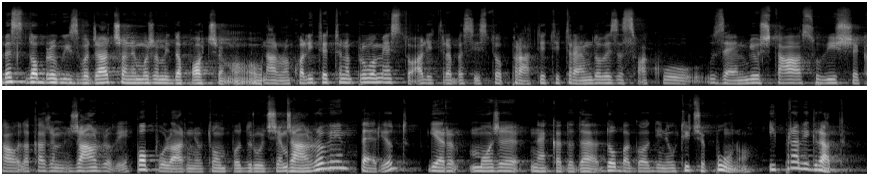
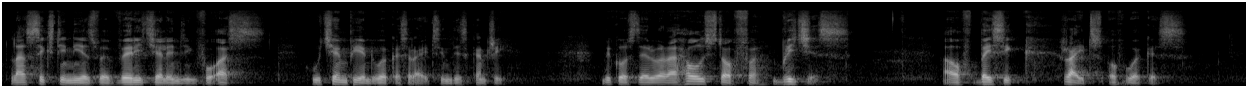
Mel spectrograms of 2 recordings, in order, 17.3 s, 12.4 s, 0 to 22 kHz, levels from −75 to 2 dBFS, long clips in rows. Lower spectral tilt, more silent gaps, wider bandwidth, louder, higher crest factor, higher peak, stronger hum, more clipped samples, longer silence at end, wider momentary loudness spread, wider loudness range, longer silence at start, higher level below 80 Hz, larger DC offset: about the same, -4.5 dB/octave vs -4 dB/octave; neither; first, 18.5 kHz vs 14.5 kHz; first, -23 LUFS vs -30 LUFS; about the same, 22 dB vs 22 dB; first, 0 dBFS vs -8 dBFS; neither; neither; second, 0.15 s vs 0.6 s; about the same, 9 LU vs 11 LU; about the same, 4 LU vs 3 LU; about the same, 0 s vs 0.1 s; about the same, -66 dBFS vs -70 dBFS; first, 0.1% vs under 0.1%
